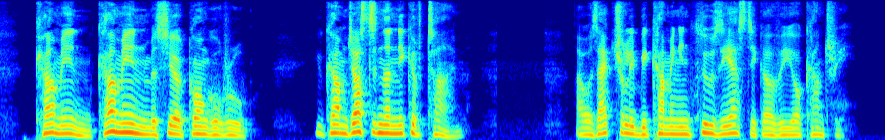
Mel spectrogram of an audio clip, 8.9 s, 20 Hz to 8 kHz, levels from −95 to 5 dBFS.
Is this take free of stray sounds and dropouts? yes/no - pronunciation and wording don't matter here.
yes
